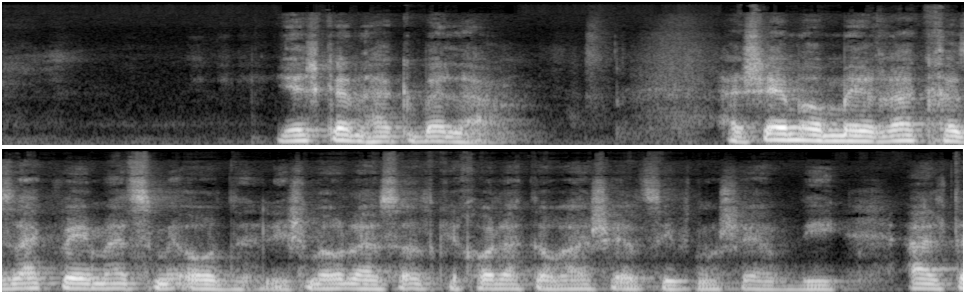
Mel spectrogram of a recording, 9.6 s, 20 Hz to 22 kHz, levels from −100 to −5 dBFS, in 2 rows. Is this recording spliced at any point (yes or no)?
yes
